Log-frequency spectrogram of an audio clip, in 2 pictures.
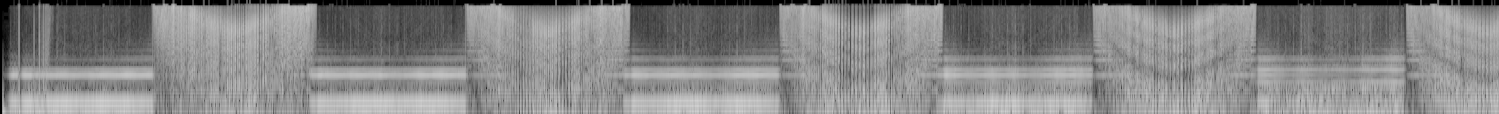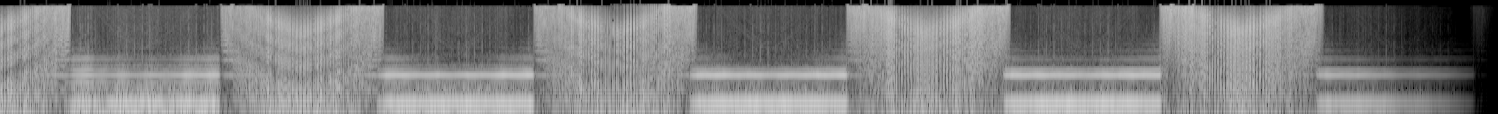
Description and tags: Genetic programming of sound synthesis building blocks in ScalaCollider
scala-collider, synthetic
